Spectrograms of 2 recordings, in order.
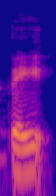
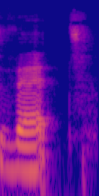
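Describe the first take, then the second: First: It begins with a hard b sound. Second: It begins with a soft v sound. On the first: The letter has a dot inside it. "hard plosive sound when it's inside the letter" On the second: The letter has no dot inside it. "when there's no Dagesh"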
